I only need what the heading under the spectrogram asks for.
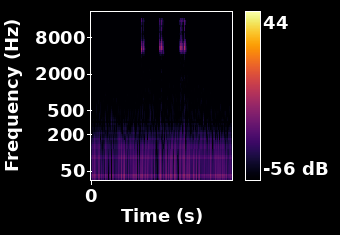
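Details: In the lowland plains of western Japan, a Japanese burrowing cricket sings three short, high, ringing chirps in quick succession.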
